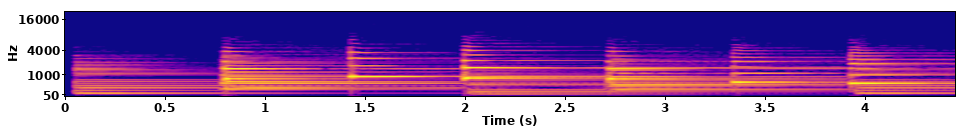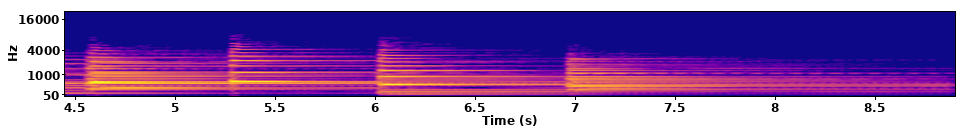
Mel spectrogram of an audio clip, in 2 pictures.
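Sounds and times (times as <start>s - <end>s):
piano piece: 0.0s - 8.8s.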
